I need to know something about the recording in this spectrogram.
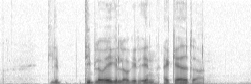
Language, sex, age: Danish, male, 18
